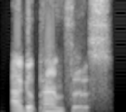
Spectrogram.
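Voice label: "agapanthus", British English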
